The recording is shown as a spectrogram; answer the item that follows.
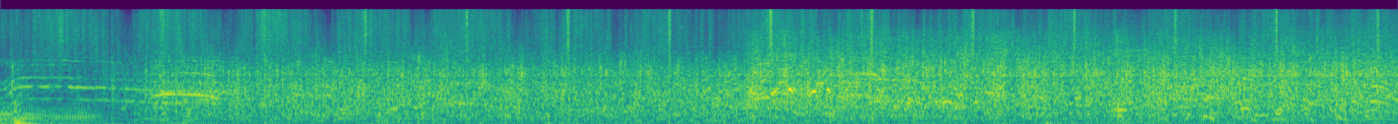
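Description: The last sung note with the band ends about a second in, and an audience breaks into steady applause.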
